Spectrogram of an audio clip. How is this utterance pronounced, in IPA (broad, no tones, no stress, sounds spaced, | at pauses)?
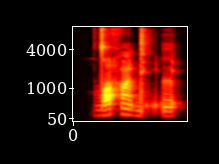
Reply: dˤ ʊ h ɔ̃ l d ḛ l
